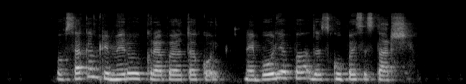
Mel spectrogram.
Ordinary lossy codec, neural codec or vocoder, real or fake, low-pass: Opus, 16 kbps; none; real; 10.8 kHz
